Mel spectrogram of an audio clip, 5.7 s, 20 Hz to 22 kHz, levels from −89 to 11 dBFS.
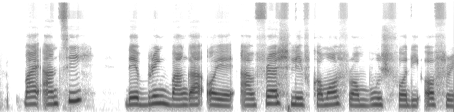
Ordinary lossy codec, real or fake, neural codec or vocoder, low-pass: none; real; none; none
